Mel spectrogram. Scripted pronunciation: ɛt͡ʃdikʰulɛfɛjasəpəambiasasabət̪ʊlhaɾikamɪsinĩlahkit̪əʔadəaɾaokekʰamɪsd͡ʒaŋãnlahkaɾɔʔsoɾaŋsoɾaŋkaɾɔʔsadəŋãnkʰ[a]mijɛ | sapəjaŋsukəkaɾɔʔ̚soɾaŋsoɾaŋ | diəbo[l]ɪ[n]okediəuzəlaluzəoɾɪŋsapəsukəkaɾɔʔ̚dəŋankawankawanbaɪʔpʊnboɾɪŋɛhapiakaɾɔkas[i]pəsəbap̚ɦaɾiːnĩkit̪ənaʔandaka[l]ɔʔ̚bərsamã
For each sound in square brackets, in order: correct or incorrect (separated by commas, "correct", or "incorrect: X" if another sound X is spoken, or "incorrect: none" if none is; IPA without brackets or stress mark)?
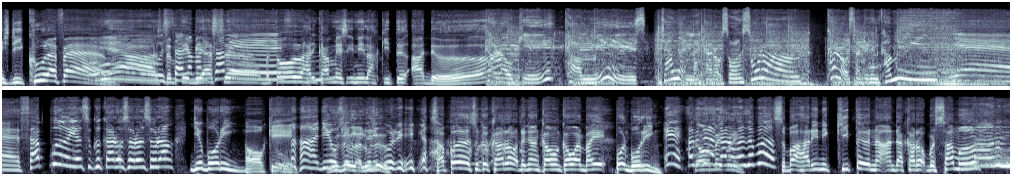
correct, incorrect: ɾ, incorrect: ŋ, incorrect: a, incorrect: ɾ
